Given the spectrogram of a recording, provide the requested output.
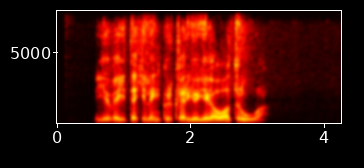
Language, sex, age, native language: Icelandic, male, 20-29, Icelandic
